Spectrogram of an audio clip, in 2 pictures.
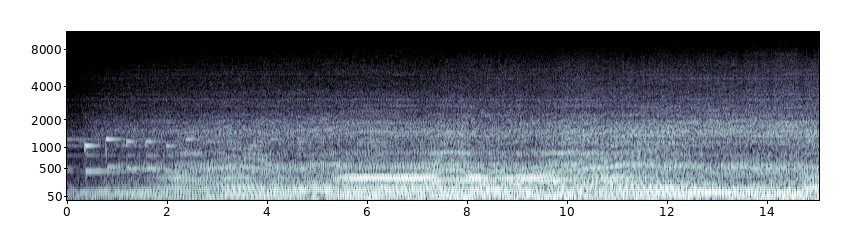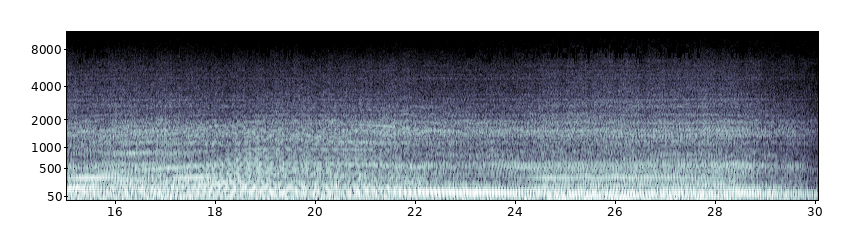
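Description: Motorcycle engine climbing a steep mountain road, its revs rising and falling through the hairpin bends, over a steady rush of wind and road noise; a few mallet-music notes fade out at the start. It grows louder over the first several seconds.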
